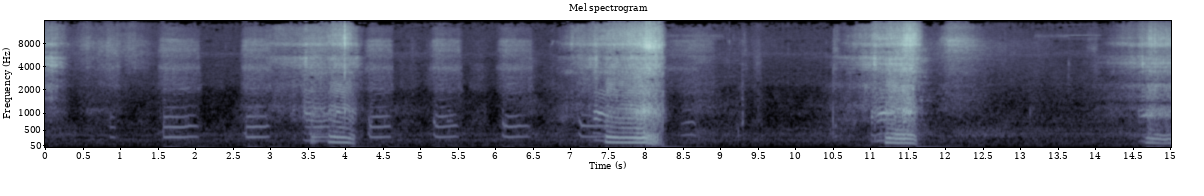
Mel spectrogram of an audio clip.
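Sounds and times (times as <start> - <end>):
baby wheezy snores: 0.0 - 8.8, 10.4 - 12.3, 14.0 - 15.0
man snoring loudly: 1.6 - 5.5, 6.1 - 8.4, 10.7 - 11.9, 14.2 - 15.0.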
